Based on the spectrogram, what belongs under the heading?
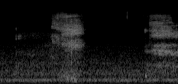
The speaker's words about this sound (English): sorry. Sorry about the sniffles.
